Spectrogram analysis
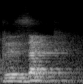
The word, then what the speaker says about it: reject: Last one. Reject. Reject. Reject. I want to reject your proposal. I want to reject your proposal. Reject. Reject. Reject. Here reject.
